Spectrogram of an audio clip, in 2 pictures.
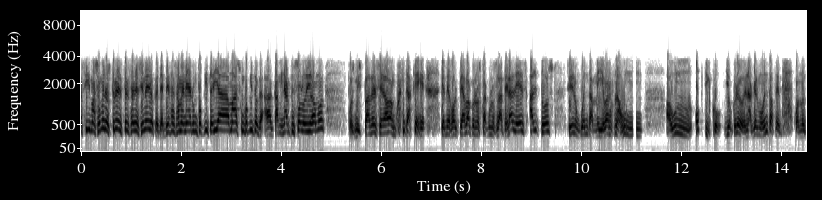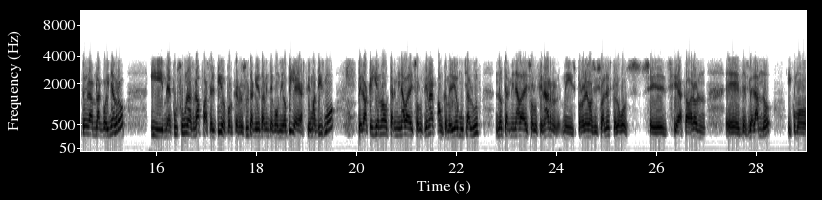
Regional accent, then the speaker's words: San Sebastián, Basque Country, Spain; yo básicamente soy un rockero donostiarra, prácticamente ciego

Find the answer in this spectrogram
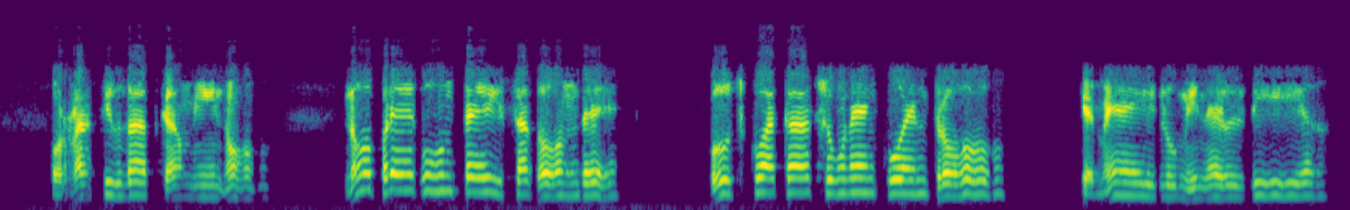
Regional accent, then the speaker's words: Cuenca, Castilla-La Mancha, Spain; porque nos une también que somos paisanos, por los dos somos de Cuenca

